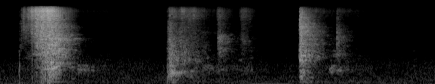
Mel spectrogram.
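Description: Gloves being taken off, their hook-and-loop wrist straps ripped open: three short rasping rips, the first the loudest, with a couple of smaller tugs after the second.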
